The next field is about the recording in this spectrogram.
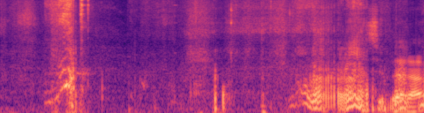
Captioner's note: zipper closing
